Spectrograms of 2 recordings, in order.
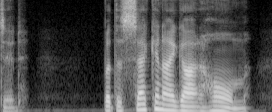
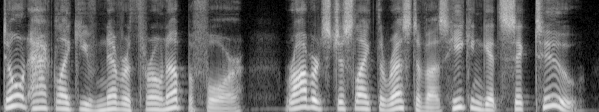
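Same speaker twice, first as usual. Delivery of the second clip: put-on raised, sharp scolding of the boy; angry scolding; 7 semitones higher, 3 dB louder than usual. A narrator's reading. Father scolding his son for crying. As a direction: keep shouting him down. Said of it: "I shouted".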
